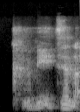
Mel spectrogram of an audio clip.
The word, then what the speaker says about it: Kveton: I'm honored and excited to have today Scott Kveton. I hope I pronounced your last name correctly.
